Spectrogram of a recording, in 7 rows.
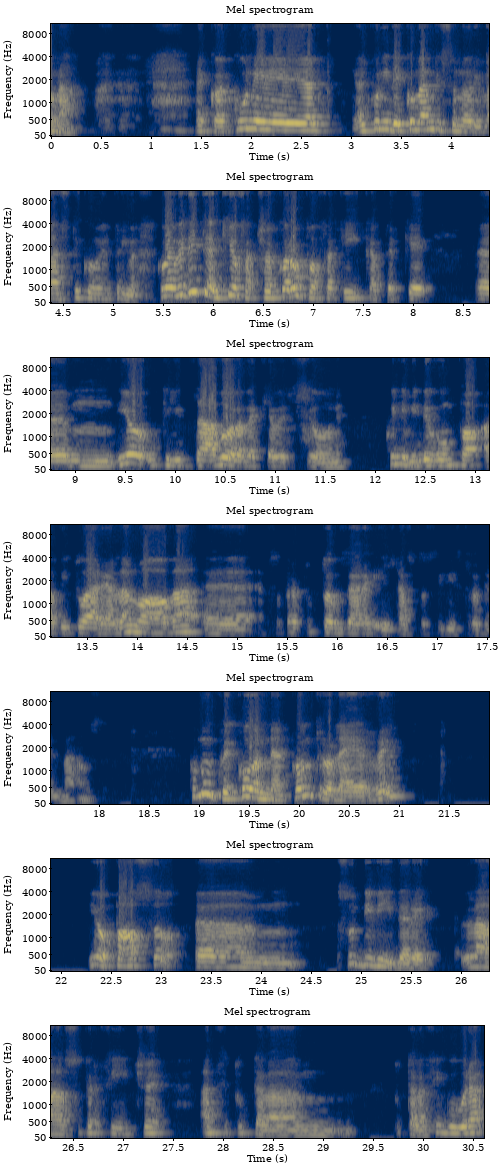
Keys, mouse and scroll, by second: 2.2-6.1 scroll up 1, 21.2 ctrl+r.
